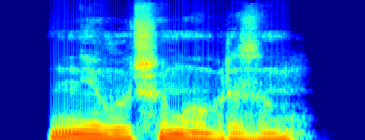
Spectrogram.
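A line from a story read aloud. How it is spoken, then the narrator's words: Gentle remark. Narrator (Russian): мягко заметил ротмистр штатский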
